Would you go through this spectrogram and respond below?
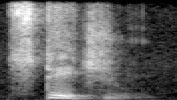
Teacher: So the stress goes on the first syllable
